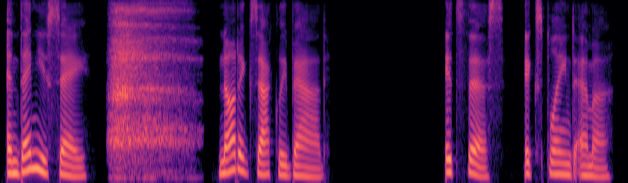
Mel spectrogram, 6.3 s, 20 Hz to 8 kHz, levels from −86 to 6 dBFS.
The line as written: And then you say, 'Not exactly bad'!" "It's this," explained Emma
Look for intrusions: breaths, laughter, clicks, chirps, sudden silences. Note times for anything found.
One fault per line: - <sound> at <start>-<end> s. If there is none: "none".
- sigh at 1.1-2.0 s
